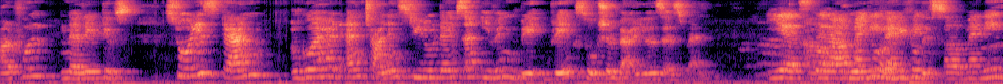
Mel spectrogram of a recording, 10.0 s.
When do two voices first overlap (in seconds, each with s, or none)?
8.0 s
